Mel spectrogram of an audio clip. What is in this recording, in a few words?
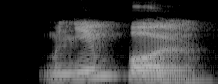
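"menyimpul", Malay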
